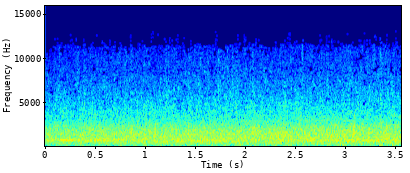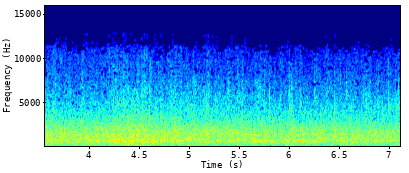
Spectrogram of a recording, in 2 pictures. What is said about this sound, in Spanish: espectacular, ¿eh? Un minuto aplaudiendo los jugadores.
